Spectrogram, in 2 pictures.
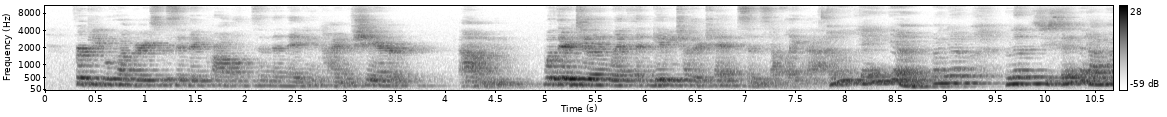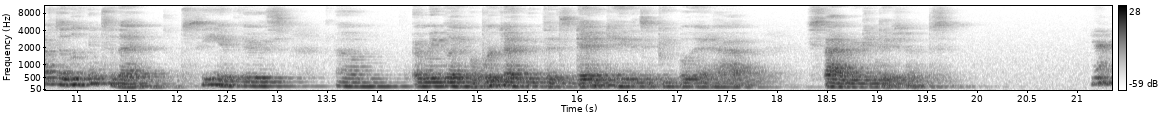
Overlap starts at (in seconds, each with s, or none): none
